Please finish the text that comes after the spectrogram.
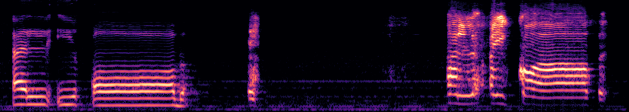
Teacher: با کو جب ہم ساکن کریں گے تو یہ حروف قلقلہ میں سے ہو جائے گا، تو یہاں پر قلقلہ ہوگا العقاب.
